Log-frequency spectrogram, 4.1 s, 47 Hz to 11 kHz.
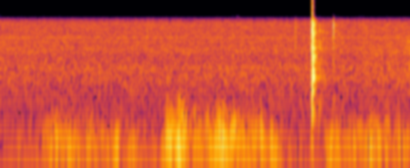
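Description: An SP2022 airsoft pistol fires a single sharp crack at a tissue box amid faint rustling background noise.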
